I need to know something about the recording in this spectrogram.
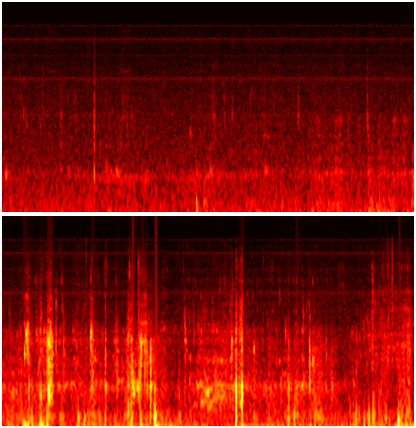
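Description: Water heard from a camera held under the surface. For the first few seconds there is only a faint muffled hush. From about halfway through come louder, irregular splashes and knocks of water against the camera as it nears the surface.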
